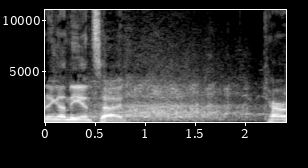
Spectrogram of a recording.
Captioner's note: laughter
